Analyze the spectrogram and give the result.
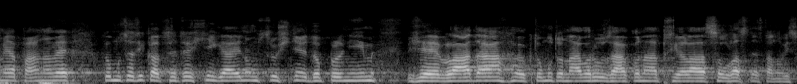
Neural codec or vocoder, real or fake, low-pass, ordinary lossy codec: autoencoder, 48 kHz, 128 numbers a frame, DAC-VAE, trained on Japanese speech; fake; 9.9 kHz; AAC, 32 kbps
